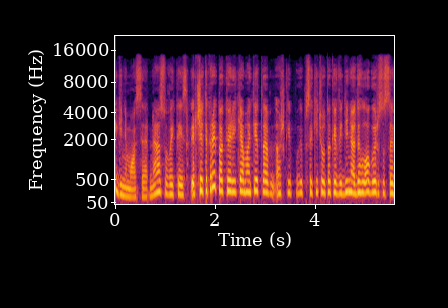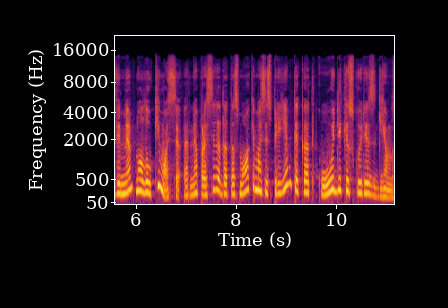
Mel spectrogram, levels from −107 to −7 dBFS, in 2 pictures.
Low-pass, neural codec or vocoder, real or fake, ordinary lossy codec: 14.4 kHz; vocoder, 48 kHz, 128 mel bands, Vocos; fake; AAC, 48 kbps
